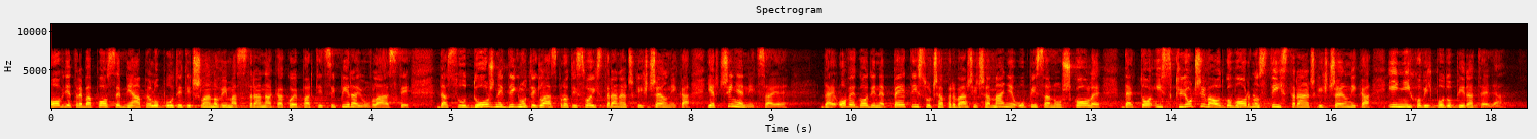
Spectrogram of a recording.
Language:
Croatian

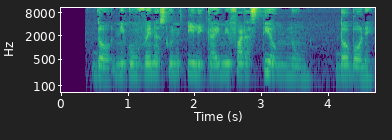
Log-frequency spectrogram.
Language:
Esperanto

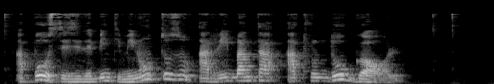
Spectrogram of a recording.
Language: Sardinian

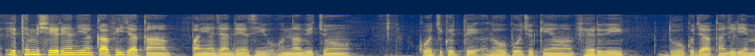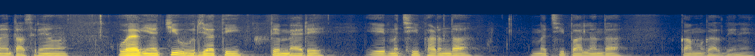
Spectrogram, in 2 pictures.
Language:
Punjabi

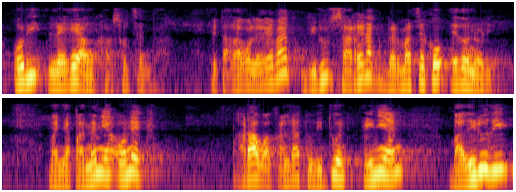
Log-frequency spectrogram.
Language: Basque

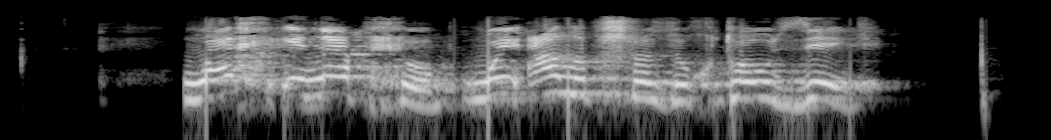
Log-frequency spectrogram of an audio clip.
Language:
Abkhazian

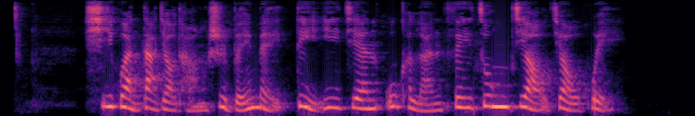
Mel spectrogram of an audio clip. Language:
Chinese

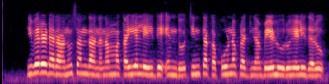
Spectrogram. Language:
Kannada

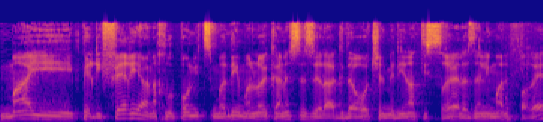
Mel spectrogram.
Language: Hebrew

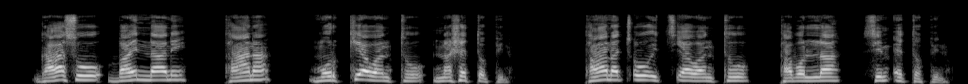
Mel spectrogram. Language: Dawro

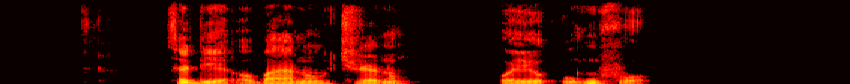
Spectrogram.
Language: Akan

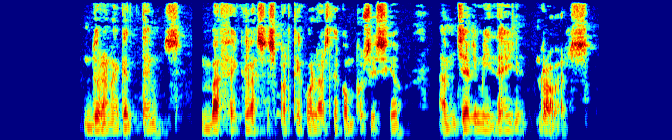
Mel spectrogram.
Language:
Catalan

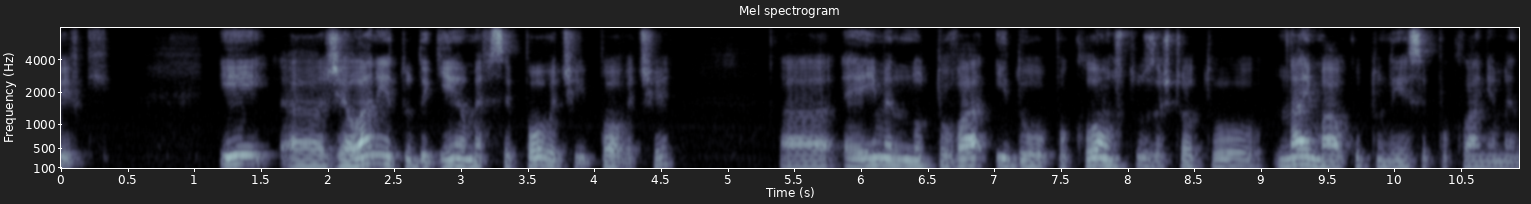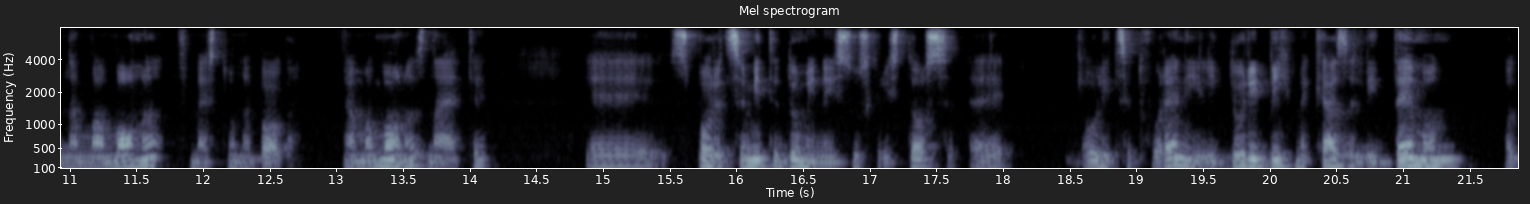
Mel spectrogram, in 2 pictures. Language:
Bulgarian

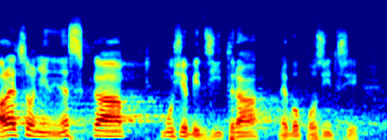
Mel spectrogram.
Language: Czech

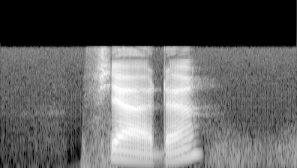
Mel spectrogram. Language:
Swedish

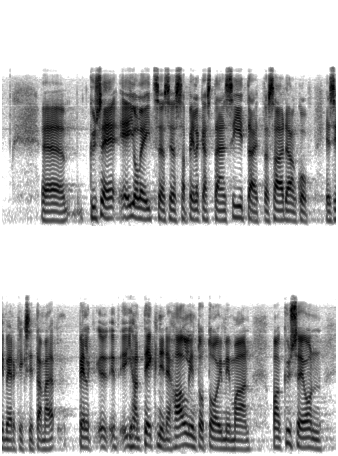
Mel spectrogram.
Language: Finnish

